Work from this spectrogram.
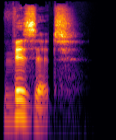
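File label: "visit", American English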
